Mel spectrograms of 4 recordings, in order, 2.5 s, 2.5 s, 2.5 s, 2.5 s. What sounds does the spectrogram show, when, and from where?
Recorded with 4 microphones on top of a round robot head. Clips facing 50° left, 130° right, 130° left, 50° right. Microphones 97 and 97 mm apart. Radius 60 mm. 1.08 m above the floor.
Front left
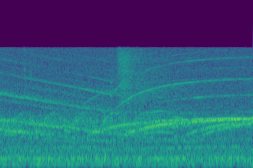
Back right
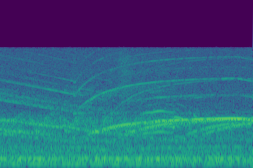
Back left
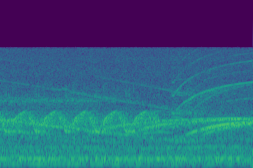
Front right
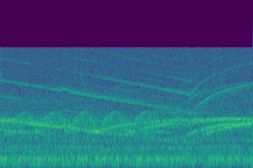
Only background noise.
